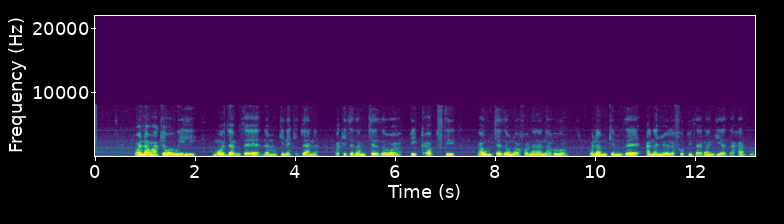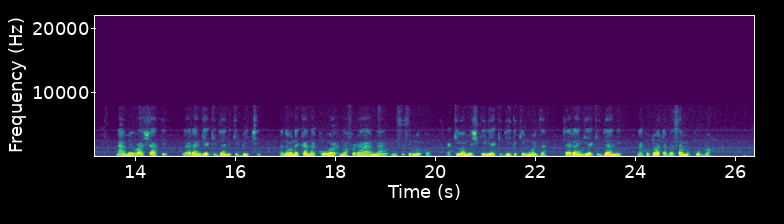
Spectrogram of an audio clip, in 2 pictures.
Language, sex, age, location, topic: Swahili, male, 25-35, Nairobi, education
